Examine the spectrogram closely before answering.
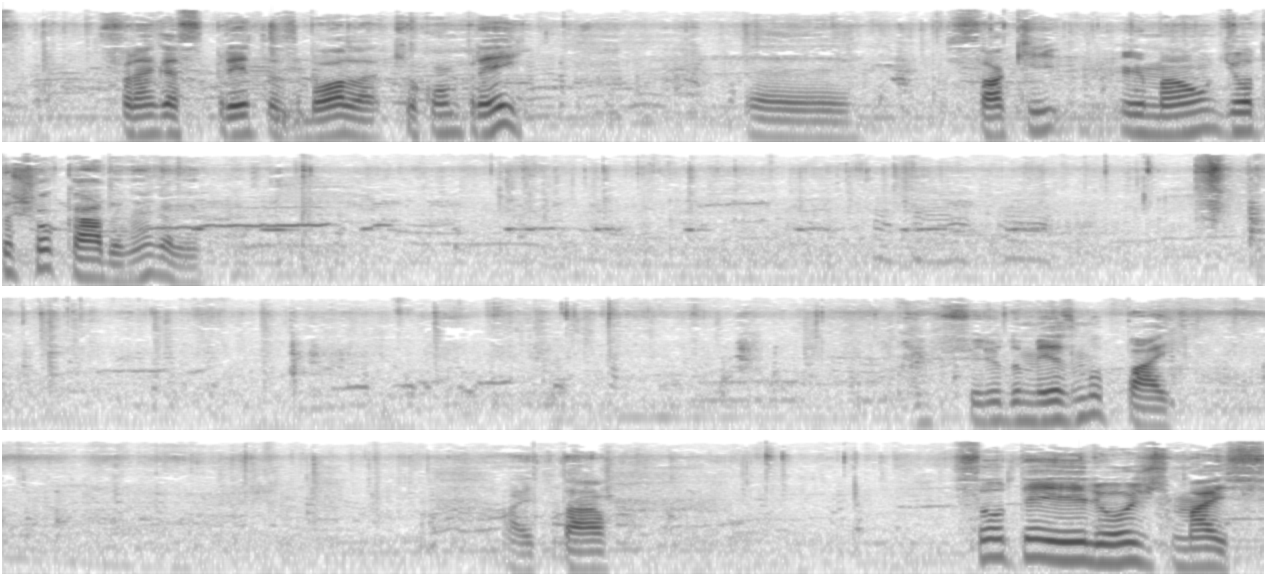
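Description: A rooster clucks softly nearby.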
